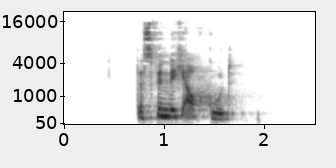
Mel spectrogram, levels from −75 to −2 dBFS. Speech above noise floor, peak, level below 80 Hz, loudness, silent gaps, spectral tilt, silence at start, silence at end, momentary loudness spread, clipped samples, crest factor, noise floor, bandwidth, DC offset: 56 dB; 0 dBFS; -64 dBFS; -17 LUFS; none; -3 dB/octave; 0.75 s; 0.8 s; 11 LU; under 0.1%; 20 dB; -73 dBFS; 16.5 kHz; under 0.1%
